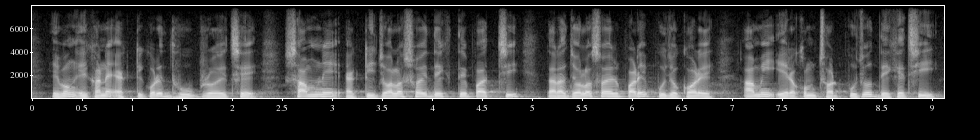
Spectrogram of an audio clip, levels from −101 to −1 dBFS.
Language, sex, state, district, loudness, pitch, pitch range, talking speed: Bengali, male, West Bengal, Jalpaiguri, -17 LUFS, 130 Hz, 115-145 Hz, 140 wpm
